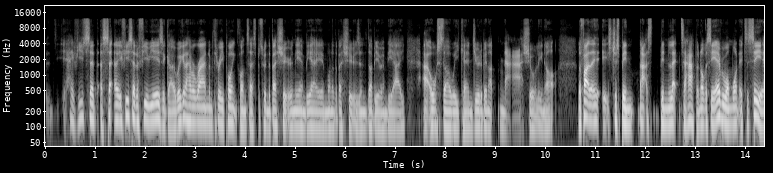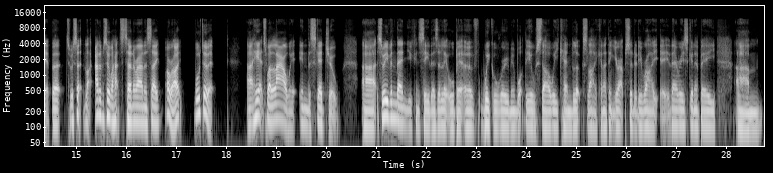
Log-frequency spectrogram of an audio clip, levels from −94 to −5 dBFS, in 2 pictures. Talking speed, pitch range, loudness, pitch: 260 wpm, 100-130 Hz, -24 LUFS, 110 Hz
